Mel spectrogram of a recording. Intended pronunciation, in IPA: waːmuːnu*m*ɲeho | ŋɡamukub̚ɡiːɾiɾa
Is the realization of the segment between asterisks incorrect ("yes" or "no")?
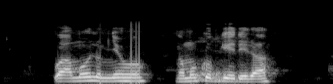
no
